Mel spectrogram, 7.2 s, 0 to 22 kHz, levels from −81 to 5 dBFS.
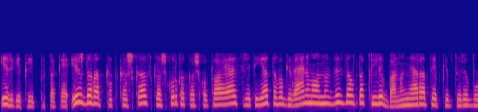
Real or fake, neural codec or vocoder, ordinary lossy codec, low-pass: fake; codec, 16 kHz, 8 kbps, FreqCodec, smaller model; AAC, 32 kbps; 3.6 kHz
